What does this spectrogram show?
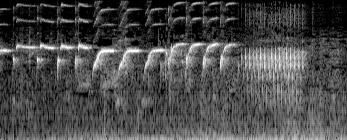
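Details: Canary youngster in song, played to train group-housed young canaries to sing sooner; a series of high swooping chirps speeds up, then turns into a dense, buzzy rattling trill.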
